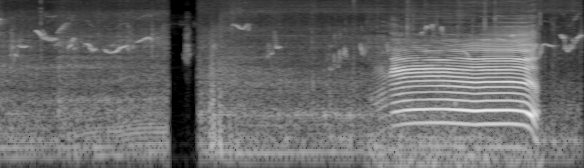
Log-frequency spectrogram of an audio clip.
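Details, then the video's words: A fat tame cow in a herded group, driven along in the afternoon, calling to a female: one long harmonic moo of about two seconds near the end, after a quiet stretch full of chirping birds. "The funny sound of a fat cow calling the female"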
